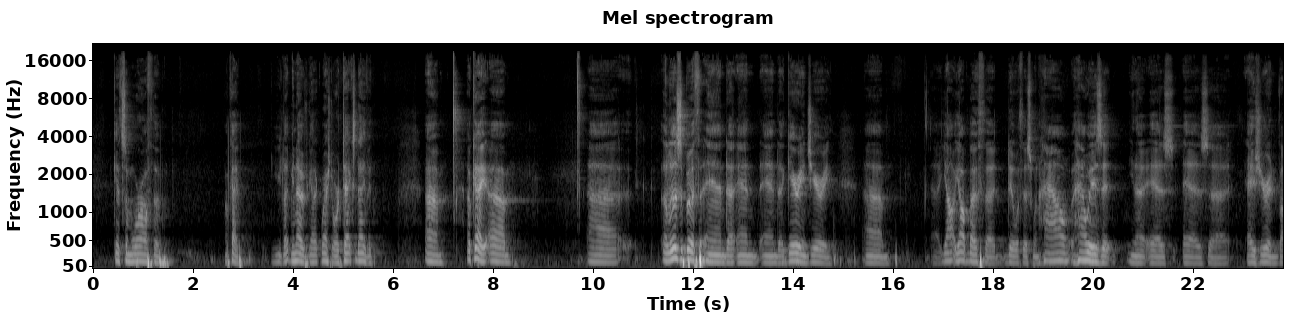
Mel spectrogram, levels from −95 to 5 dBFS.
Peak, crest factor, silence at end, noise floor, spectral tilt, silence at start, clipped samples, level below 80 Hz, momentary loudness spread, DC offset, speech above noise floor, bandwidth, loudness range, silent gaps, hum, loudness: -4 dBFS; 32 dB; 0 s; -71 dBFS; -5 dB/octave; 0.4 s; under 0.1%; -50 dBFS; 17 LU; under 0.1%; 36 dB; 19 kHz; 12 LU; none; none; -35 LUFS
